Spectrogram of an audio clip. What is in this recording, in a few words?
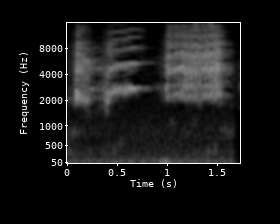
bat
